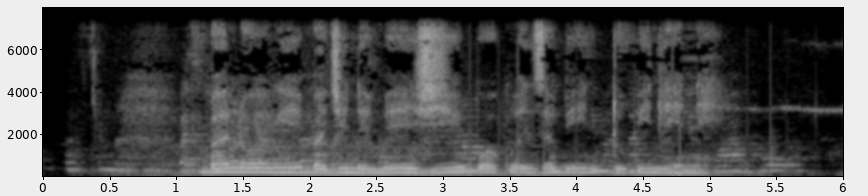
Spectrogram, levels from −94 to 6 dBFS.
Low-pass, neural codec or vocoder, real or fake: 7.2 kHz; none; real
